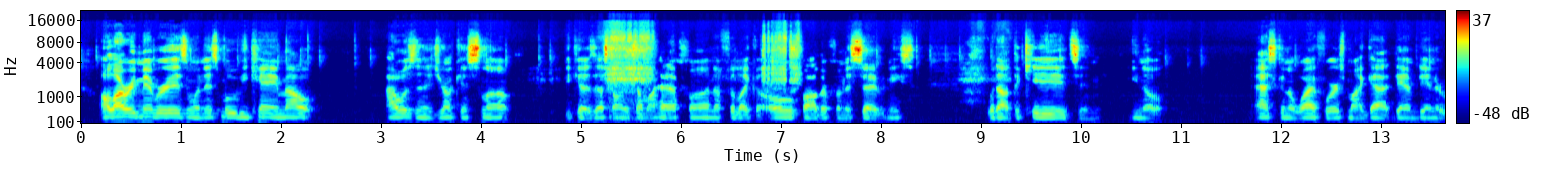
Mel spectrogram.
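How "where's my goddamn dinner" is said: ordinary delivery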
